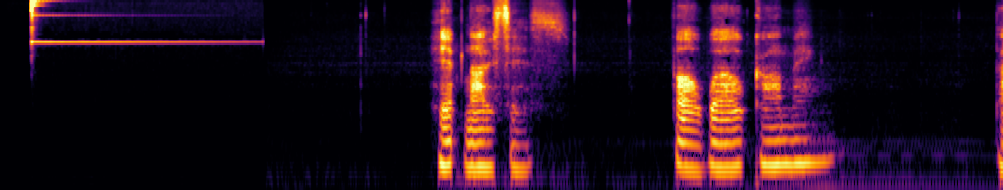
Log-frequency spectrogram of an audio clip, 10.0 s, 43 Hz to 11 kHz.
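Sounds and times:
high bell-like chime: 0.3 - 2.7.

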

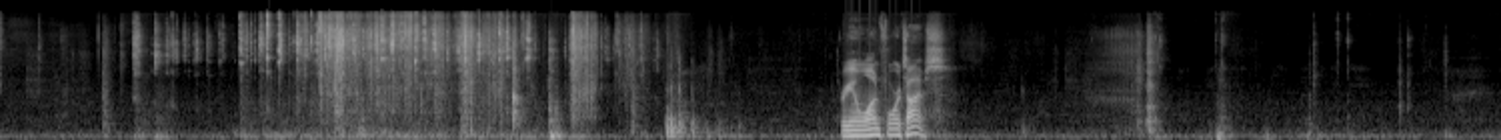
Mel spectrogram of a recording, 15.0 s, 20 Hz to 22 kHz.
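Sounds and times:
wrapping crinkling and tearing: 2.5 - 6.6.

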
